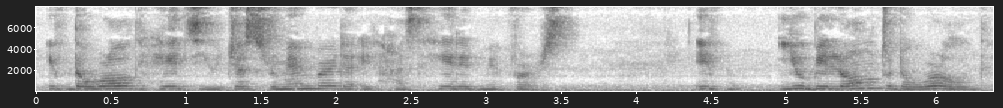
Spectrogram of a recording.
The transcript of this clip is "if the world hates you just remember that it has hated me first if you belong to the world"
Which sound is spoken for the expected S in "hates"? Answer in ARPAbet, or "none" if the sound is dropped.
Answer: S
